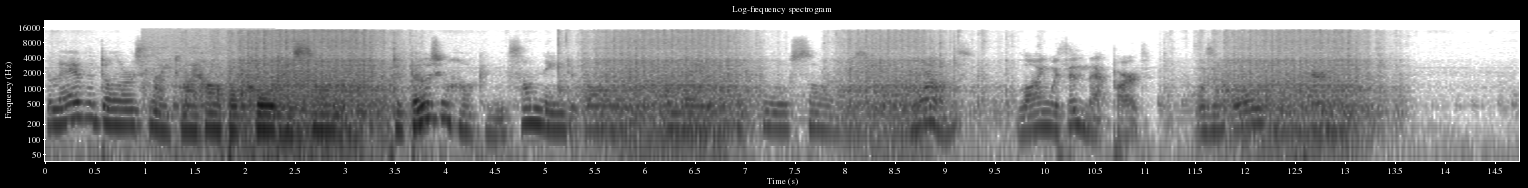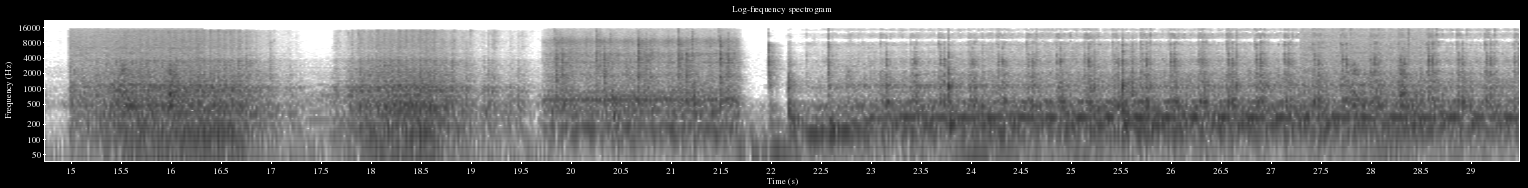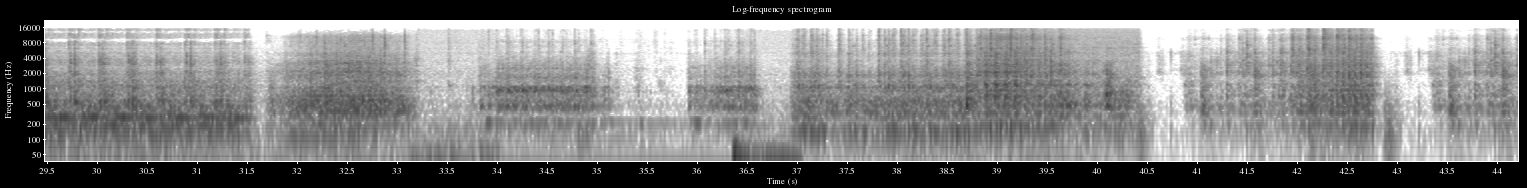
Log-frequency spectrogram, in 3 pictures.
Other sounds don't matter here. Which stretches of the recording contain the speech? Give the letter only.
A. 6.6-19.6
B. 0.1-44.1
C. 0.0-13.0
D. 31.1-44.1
C.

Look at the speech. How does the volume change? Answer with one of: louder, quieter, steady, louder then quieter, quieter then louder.
quieter.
